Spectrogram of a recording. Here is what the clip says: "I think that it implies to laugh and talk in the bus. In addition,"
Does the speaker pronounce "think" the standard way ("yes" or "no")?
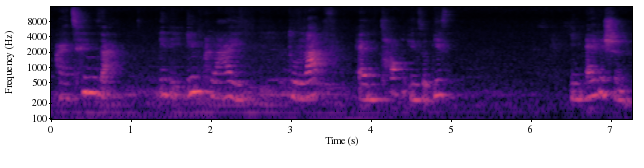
no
